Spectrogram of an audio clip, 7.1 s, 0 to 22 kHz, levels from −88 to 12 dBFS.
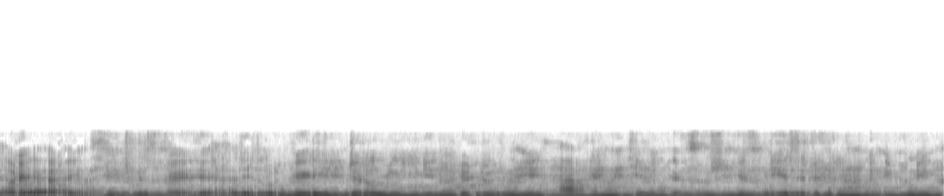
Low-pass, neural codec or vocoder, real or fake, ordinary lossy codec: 7.2 kHz; autoencoder, 22.05 kHz, a latent of 192 numbers a frame, VITS, trained on one speaker; fake; AAC, 48 kbps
